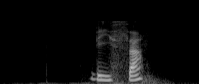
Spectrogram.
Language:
Swedish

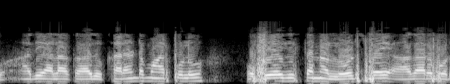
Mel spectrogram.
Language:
Telugu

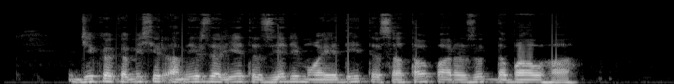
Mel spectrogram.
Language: Ormuri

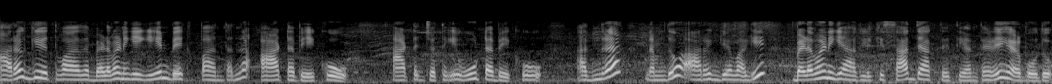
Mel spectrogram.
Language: Kannada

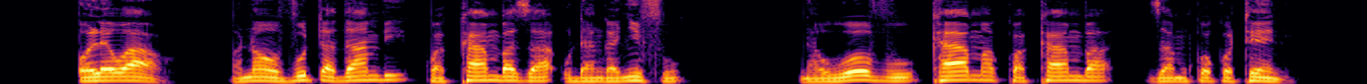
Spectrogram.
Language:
Swahili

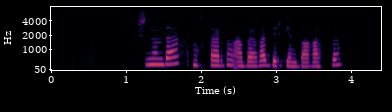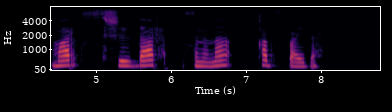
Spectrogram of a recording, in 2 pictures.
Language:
Kazakh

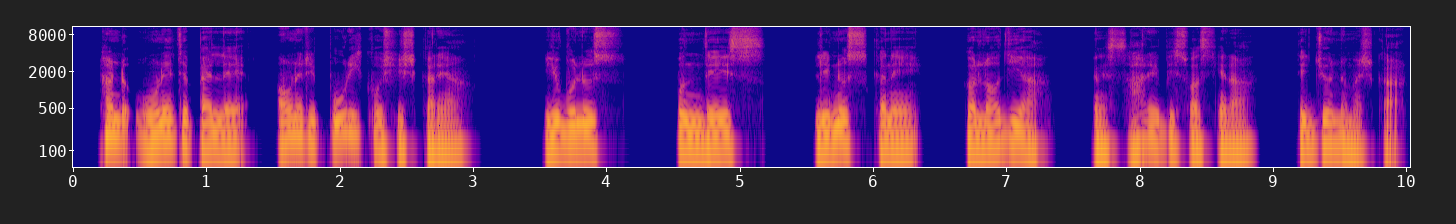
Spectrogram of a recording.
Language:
Bilaspuri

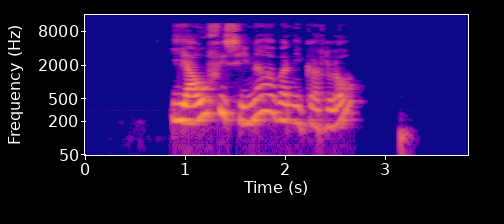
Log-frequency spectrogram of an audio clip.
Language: Catalan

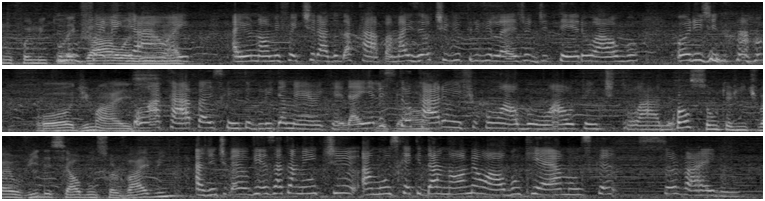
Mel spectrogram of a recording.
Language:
Portuguese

